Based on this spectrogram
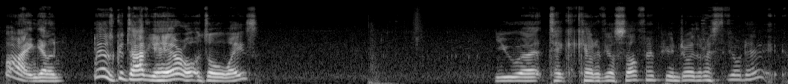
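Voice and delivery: loud, high posh farewell; plummy upper-class send-off. Acted. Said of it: "I'm going to say it in a posh voice".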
